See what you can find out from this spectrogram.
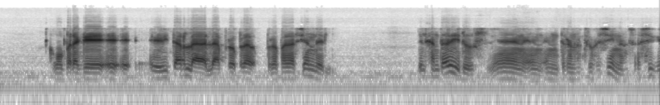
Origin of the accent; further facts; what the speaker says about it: Argentina; yo primero que nada soy argentino.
